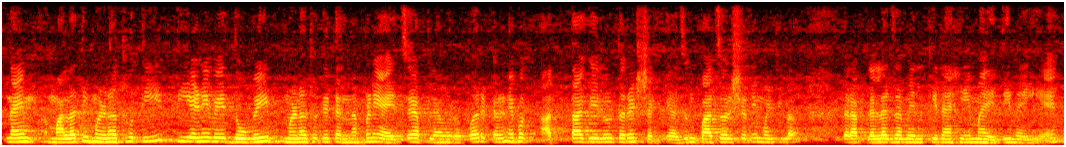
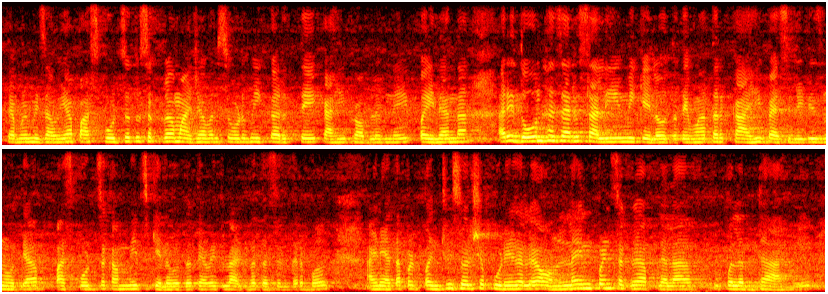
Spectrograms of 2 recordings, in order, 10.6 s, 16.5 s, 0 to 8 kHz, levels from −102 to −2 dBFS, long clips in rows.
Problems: constant background noise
